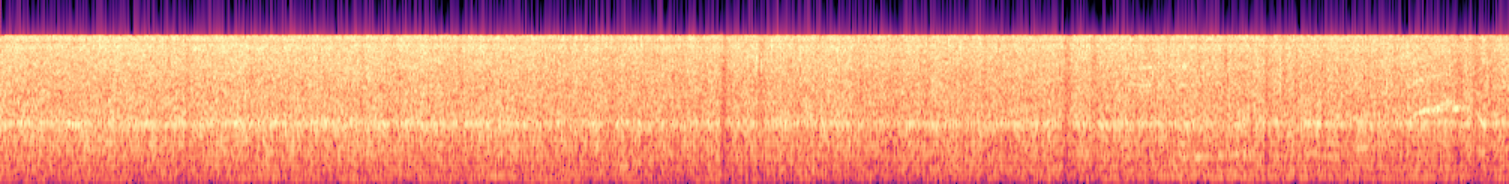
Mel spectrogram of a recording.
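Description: Heavy tropical rain pouring down, a steady hiss.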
